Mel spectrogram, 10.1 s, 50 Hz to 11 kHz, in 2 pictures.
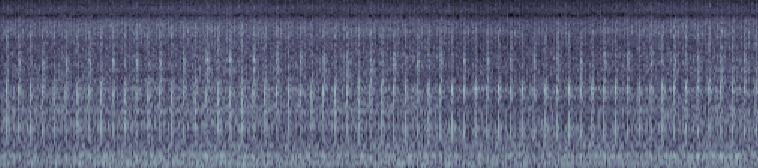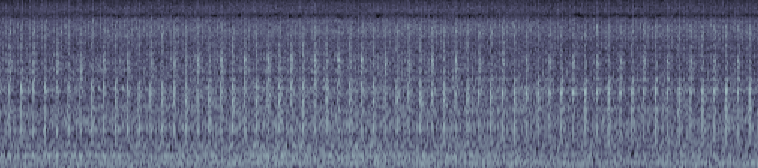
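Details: Toyota 1MZ-FE V6, knock appeared right after spark plug change, injector seal replacement and throttle cleaning; a coil had been dead on one cylinder: sharp evenly spaced knock about two per second over steady idle, loudest from the top, source unfound.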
